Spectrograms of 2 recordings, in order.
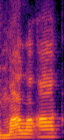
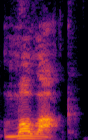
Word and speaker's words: Malak: Family, when we say Shalawam and we're calling someone a king, what do we say Mala'ak or do we say Shalawam Malak? Malak, not Malak.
